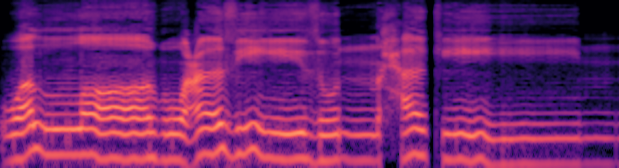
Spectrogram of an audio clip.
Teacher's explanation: Tanwin bertemu ha pedas, izhar. Jelaskan tanwin pada zai tersebut. Kemudian ha pedas macam biasa, satu harakat.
